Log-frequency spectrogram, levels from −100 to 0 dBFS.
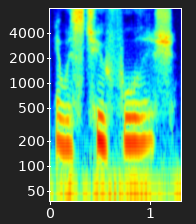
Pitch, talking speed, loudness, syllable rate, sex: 190 Hz, 180 wpm, -20 LUFS, 4.3 syllables/s, female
